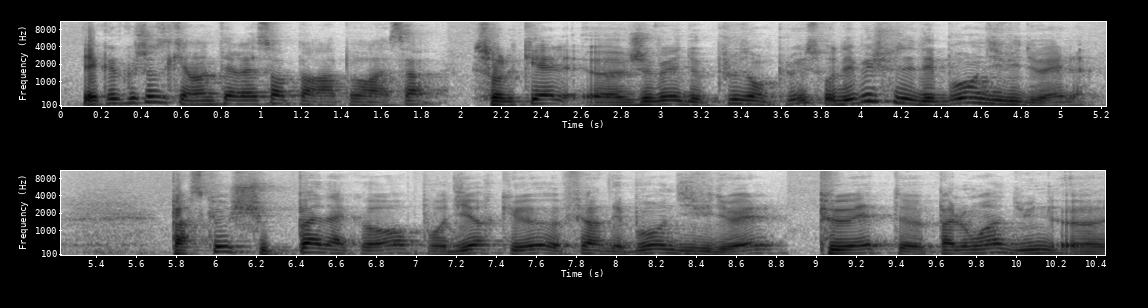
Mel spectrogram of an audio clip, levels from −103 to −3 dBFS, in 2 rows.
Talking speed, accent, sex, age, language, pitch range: 265 wpm, French, male, 20-39, French, 120-160 Hz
